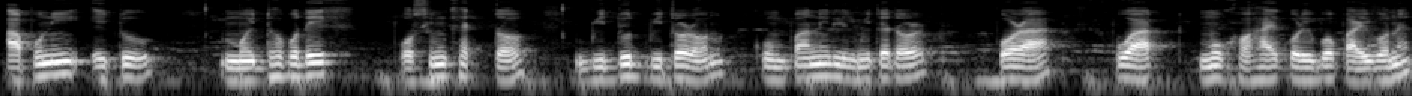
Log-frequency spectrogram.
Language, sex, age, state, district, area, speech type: Assamese, male, 30-45, Assam, Majuli, urban, read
